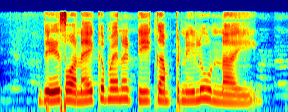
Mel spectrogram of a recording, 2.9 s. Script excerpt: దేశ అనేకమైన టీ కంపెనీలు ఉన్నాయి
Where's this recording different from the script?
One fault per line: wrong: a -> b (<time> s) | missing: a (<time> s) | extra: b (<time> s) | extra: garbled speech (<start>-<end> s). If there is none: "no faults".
no faults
